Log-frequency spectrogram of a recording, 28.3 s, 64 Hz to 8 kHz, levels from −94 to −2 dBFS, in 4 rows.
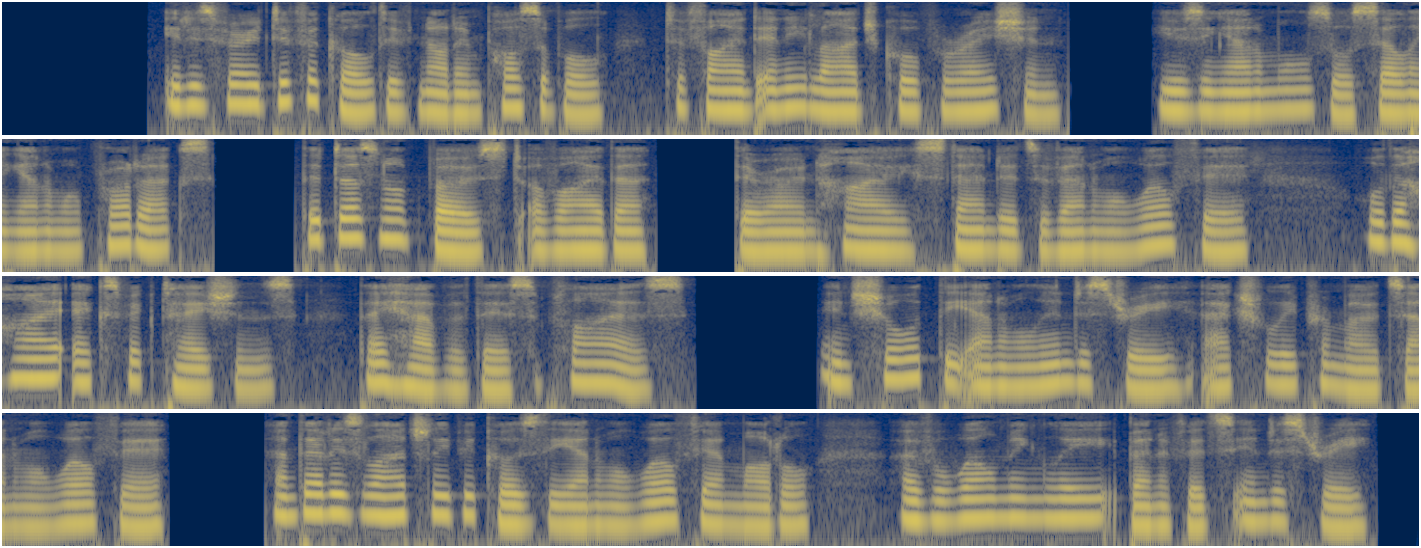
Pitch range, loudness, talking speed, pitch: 140-175 Hz, -22 LUFS, 130 wpm, 150 Hz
